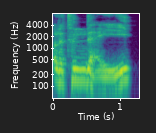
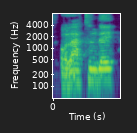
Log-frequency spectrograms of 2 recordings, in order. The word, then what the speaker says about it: Olatunde: And if the accent starts from the left at the top and goes down, then it's a low tone. So so you see the name Olatunde. So it's not Olatunde. Yeah. Olatunde. So that guides you in pronouncing it.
